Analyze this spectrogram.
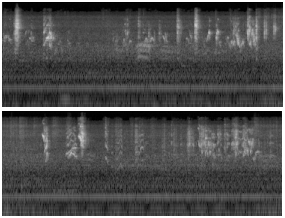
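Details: Budgerigars in a breeding colony aviary, a flock chattering together: dense overlapping short high chirps and warbled twitters scattered throughout, a steady low mechanical hum beneath.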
